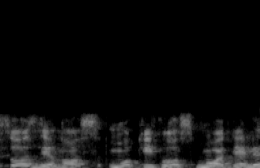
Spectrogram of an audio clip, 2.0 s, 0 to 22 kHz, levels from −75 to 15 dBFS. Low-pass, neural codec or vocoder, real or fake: 7.2 kHz; none; real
